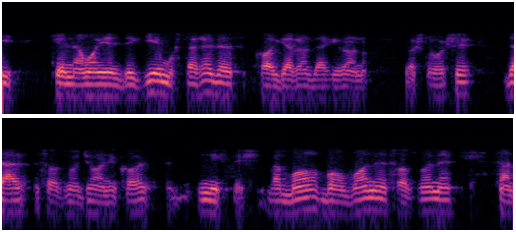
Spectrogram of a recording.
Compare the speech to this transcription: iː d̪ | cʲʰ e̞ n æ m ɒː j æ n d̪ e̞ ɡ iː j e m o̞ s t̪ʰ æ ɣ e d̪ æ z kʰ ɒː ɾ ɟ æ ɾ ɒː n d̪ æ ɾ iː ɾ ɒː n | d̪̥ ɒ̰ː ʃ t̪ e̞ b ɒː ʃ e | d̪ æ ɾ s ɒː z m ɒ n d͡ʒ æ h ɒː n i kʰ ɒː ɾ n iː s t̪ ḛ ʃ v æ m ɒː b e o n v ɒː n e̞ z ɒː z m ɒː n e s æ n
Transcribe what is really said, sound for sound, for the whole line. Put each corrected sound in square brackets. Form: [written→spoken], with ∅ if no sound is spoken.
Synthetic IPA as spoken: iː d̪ | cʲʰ e̞ n æ m ɒː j æ n d̪ e̞ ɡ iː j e m o̞ s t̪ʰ æ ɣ e d̪ æ z kʰ ɒː ɾ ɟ æ ɾ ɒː n d̪ æ ɾ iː ɾ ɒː n | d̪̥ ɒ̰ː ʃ t̪ e̞ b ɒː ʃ e | d̪ æ ɾ s ɒː z m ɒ n d͡ʒ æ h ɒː n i kʰ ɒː ɾ n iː s t̪ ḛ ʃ v æ m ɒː b e o n v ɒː n e̞ [z→s] ɒː z m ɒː n e s æ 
